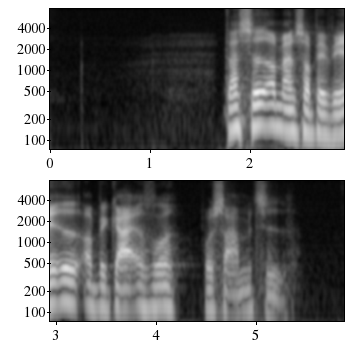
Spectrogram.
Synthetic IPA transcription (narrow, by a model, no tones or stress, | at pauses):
d̥ɑ̈se̝ð̞̰ˠɐmænsɒ̽b̥e̝ʋḛːð̩ˠɒ̽be̝ɡ̥ɑ̈ɪ̰sd̥ʁɐðˠ | pʰɒ̽sɑ̈mət͡sʰið̰ˠ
